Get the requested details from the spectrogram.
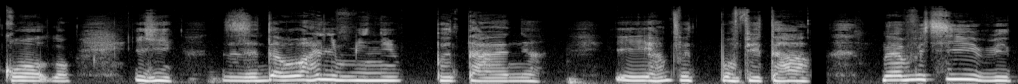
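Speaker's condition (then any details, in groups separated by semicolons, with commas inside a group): Cerebral palsy; born apparently lifeless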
